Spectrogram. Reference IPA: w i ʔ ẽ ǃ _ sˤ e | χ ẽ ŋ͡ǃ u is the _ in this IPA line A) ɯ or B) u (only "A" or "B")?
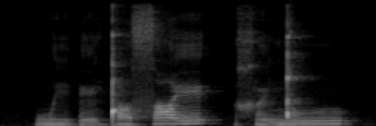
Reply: A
